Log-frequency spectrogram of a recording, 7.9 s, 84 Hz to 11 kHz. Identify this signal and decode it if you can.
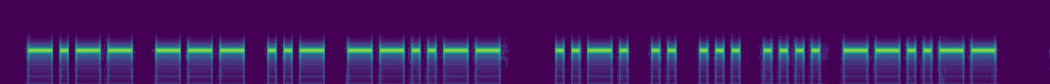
Morse code, heard as a keyed tone, about 20 wpm, 600 Hz. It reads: YOU, FISH,
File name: the old man and the sea / the old man and the sea part 1 20wpm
